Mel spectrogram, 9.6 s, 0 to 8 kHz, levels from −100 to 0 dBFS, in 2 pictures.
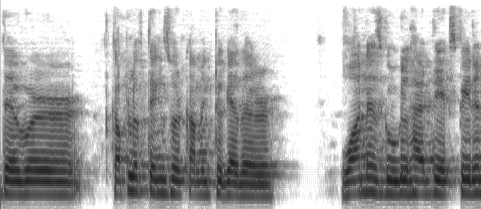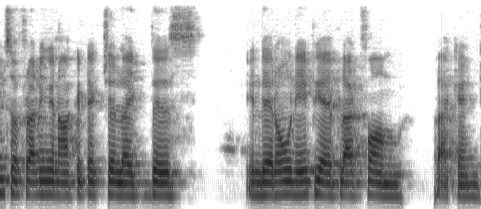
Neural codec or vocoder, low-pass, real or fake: codec, 16 kHz, 16 kbps, FreqCodec, larger model; 7.2 kHz; fake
